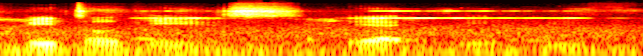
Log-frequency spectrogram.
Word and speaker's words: Betelgeuse: If you actually, like, pronounce it correctly, it's Betelgeuse.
